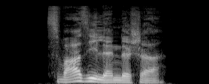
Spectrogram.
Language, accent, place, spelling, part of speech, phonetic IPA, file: German, Germany, Berlin, swasiländischer, adjective, [ˈsvaːziˌlɛndɪʃɐ], De-swasiländischer.ogg
- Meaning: inflection of swasiländisch: 1. strong/mixed nominative masculine singular 2. strong genitive/dative feminine singular 3. strong genitive plural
